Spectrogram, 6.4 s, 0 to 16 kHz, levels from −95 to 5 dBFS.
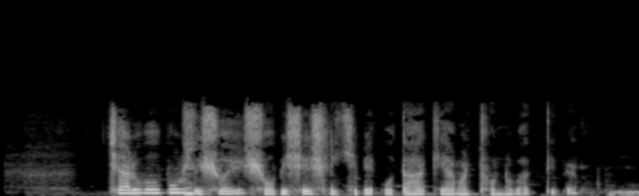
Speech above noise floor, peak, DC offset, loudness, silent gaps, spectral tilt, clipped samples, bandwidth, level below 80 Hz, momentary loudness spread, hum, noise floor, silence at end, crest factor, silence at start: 40 dB; -6 dBFS; under 0.1%; -22 LUFS; none; -5.5 dB/octave; under 0.1%; 7.8 kHz; -64 dBFS; 13 LU; none; -61 dBFS; 0 s; 16 dB; 1.1 s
